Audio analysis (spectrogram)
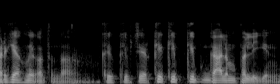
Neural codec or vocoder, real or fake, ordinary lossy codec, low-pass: none; real; AAC, 64 kbps; 7.2 kHz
